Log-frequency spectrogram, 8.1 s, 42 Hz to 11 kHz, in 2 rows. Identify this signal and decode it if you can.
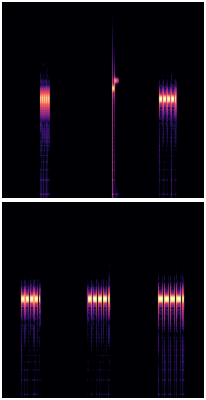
Morse code, heard as a keyed tone, about 50 wpm, spaced as for 9 wpm, 700 Hz. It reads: 5 9999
